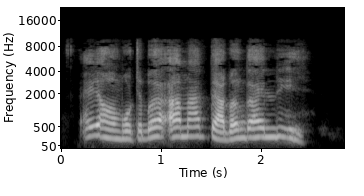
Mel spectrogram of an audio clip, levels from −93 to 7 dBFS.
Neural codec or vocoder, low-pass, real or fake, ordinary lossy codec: codec, 24 kHz, 1 kbps, SNAC; 9.9 kHz; fake; MP3, 48 kbps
